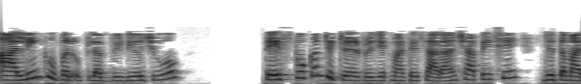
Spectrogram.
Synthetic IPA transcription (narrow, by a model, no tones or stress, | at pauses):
aliŋkupəɾupləb̚d̪ʋiɽijod͡ʒuo | t̪espokənʈiʈəɾəɾpɾod͡ʒek̚ʈmaʈesaɾãnʃapet͡ʃʰe | d͡ʒot̪əma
